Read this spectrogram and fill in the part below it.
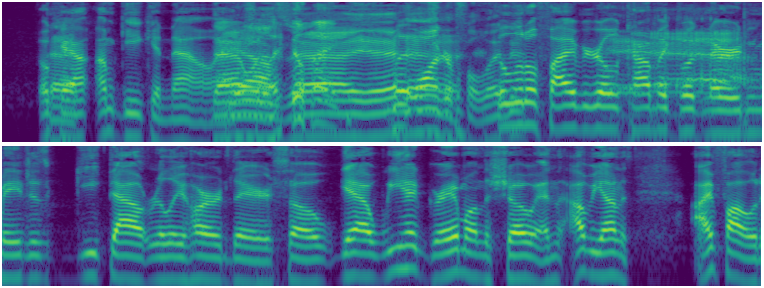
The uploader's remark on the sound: Live from the 100K Download Party!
